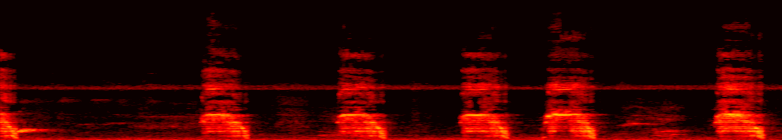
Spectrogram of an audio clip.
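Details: Little hornbill with natural sound: harsh, broadband squawking calls given in short bursts roughly once a second, five notes with pauses between, over a steady faint background hum.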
